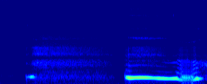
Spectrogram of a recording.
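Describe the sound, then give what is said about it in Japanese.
A person takes slow, deep breaths, with no words spoken. A soft, breathy first breath is followed by a louder, longer, voiced exhale like a sigh. “吐いて。そうそう、深呼吸、とってもお上手。”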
